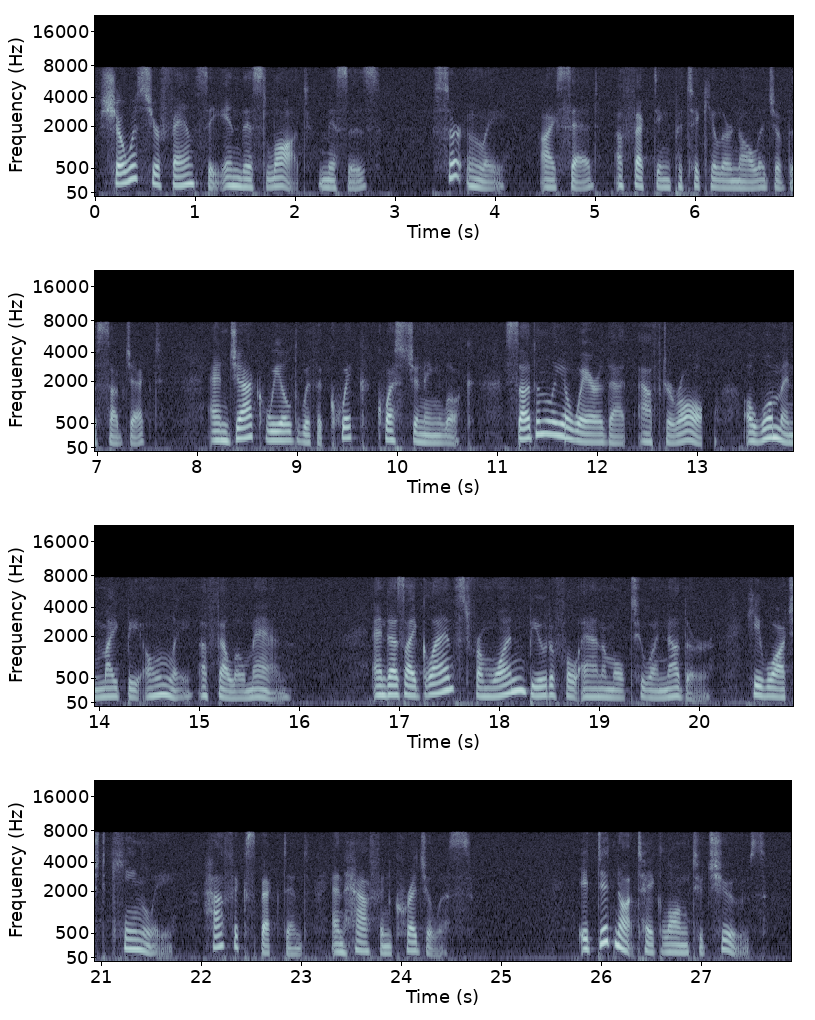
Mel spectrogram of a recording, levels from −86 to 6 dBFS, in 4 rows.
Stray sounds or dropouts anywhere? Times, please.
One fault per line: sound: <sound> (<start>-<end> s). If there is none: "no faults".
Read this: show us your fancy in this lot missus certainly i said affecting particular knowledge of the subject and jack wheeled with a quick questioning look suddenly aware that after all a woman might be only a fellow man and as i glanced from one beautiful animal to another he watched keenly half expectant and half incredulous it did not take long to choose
sound: dropout (13.0-13.2 s)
